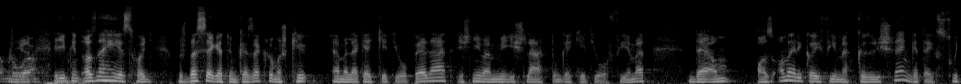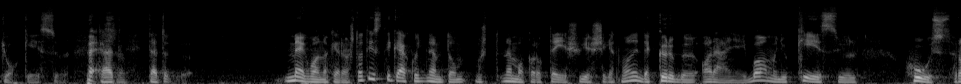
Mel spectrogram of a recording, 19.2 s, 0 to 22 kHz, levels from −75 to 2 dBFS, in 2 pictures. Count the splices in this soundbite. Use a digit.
0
